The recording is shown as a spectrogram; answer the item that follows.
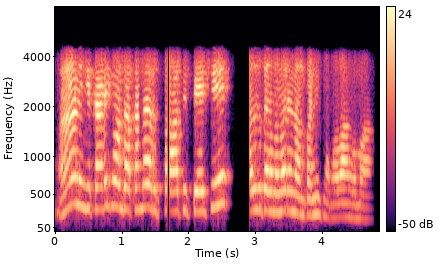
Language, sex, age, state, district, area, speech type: Tamil, female, 45-60, Tamil Nadu, Kallakurichi, rural, conversation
